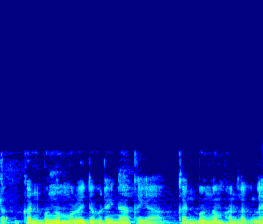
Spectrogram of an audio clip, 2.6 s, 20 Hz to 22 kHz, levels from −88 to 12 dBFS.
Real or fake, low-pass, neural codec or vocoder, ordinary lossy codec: real; 7.2 kHz; none; Opus, 64 kbps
